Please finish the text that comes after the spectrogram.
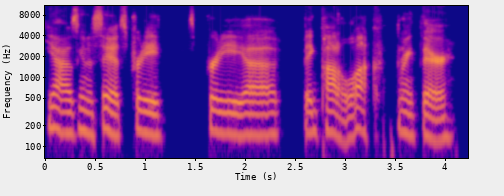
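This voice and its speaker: A woman's voice: low-pitched, steady tone, fairly quick, fairly bright tone, dry recording. A woman hosting a podcast, interviewing in a casual, conversational way.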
